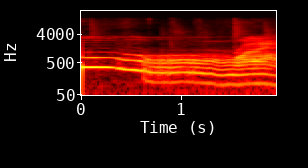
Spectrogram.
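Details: Siberian Husky kept as a pet, talking indoors in a drawn-out, wavering howl that begins high, drops after a moment and then holds a steady moaning tone, rising slightly at the end.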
